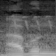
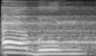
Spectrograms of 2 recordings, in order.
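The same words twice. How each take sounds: First: The word is said softly and shyly. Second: The word is said loudly and clearly. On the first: The speaker calls it wrong. "আপনি লজ্জা করে যদি" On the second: The speaker calls it right. "জোরে বললে"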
